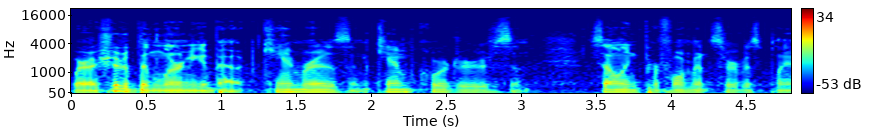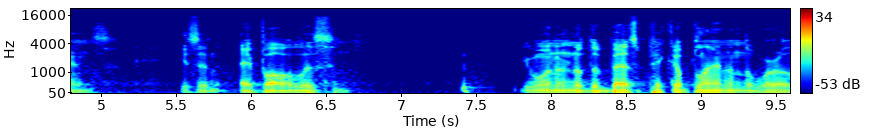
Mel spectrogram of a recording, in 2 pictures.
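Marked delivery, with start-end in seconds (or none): 5.9-9.6 put-on deep booming voice, lower. Retelling what a coworker said while training: imitating Terry's deep booming voice. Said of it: "this deep, booming voice".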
